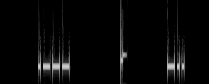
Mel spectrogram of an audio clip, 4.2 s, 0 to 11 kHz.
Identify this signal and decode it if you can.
Morse code, heard as a keyed tone, about 25 wpm, 700 Hz. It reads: J D
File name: Single-Letter-Number-25wpm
